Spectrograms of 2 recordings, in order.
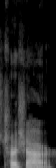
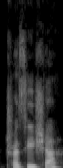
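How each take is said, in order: First: Trisha said as two syllables, "TRISH-a"; correct name. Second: Trisisha said as "tri-SEE-sha" with an extra syllable; mispronounced name. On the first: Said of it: "but that's Trisha". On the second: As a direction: say Trisisha with the added middle "si". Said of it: "'Cause I'd say". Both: Shown as a demonstration.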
